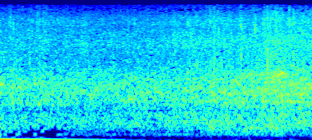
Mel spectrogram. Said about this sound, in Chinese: 让我们再次以最热烈的掌声，感恩大慈大悲的观世音菩萨，感恩大慈大悲的卢军红台长。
